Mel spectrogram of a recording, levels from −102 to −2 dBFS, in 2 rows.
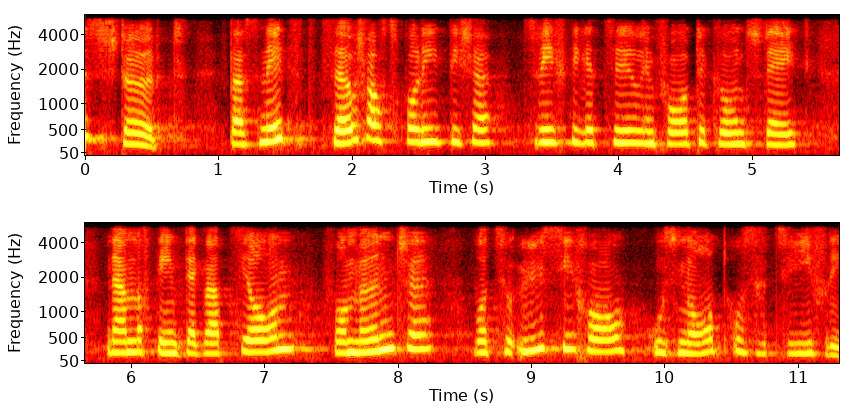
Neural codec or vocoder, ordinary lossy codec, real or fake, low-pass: codec, 16 kHz, 1.1 kbps, Voila-Tokenizer; none; fake; 5.4 kHz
